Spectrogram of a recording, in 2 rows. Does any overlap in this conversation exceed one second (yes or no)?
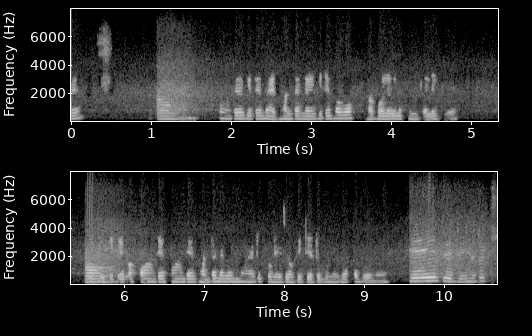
no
